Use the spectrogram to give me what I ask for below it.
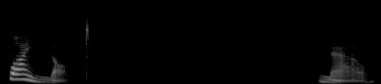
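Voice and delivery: usual speaking voice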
